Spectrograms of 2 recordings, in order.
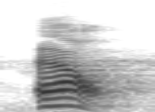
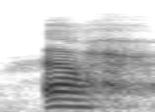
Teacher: عین اور ہا کا مخرج ایک ہی ہے، لیکن آواز میں فرق ان کی صفات کی وجہ سے ہے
